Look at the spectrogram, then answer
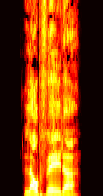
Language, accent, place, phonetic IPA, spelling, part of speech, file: German, Germany, Berlin, [ˈlaʊ̯pˌvɛldɐ], Laubwälder, noun, De-Laubwälder.ogg
- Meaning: nominative/accusative/genitive plural of Laubwald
